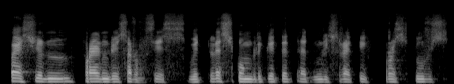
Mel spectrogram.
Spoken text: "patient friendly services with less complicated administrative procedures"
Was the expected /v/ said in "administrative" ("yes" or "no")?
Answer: no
